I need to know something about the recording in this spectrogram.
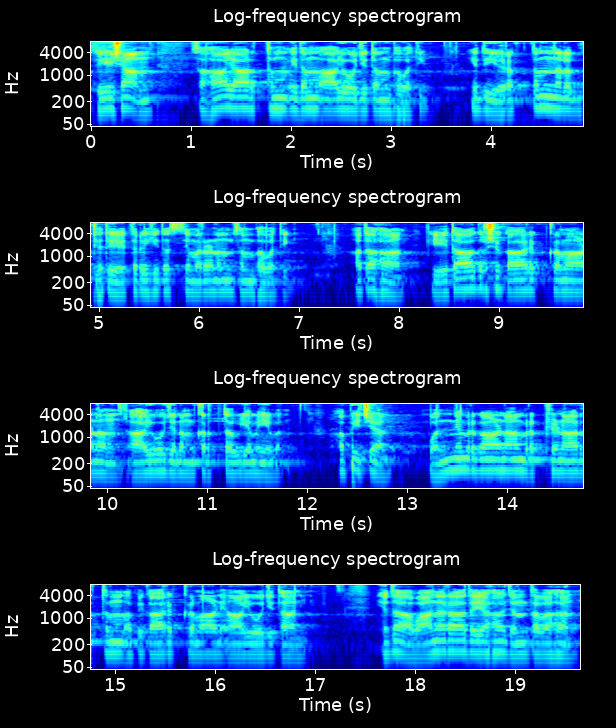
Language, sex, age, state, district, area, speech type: Sanskrit, male, 18-30, Karnataka, Uttara Kannada, rural, spontaneous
